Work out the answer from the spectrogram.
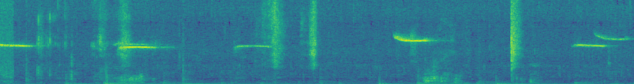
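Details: A ground-dwelling forktail, locally called cincowang, at night by a forest riverbank in West Java gives thin, very high, level whistles under half a second, every second or two, over camp thumps, rustling and low rumble.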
